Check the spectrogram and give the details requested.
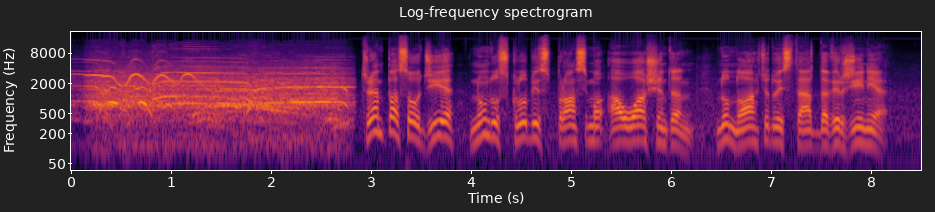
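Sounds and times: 
rising and falling whistle-like tones: 0.0 - 1.5
crowd cheering and shouting at a passing motorcade: 0.0 - 2.9
speech: 2.9 - 8.3.

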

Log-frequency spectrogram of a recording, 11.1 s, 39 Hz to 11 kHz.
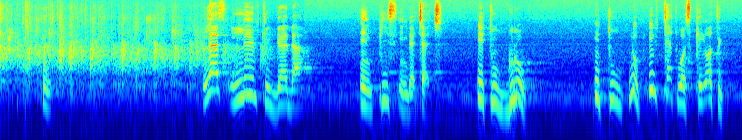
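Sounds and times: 
crowd clapping: 0.0 - 4.2
speech: 0.6 - 1.0, 3.0 - 4.7, 5.4 - 8.0, 8.9 - 11.1.

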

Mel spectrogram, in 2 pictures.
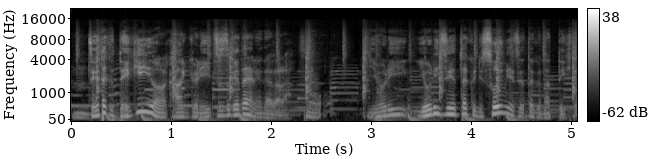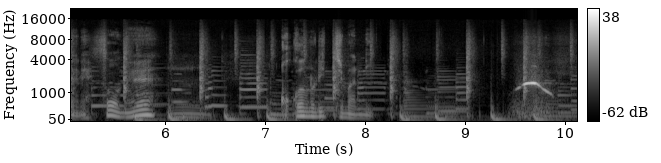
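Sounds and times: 
speech: 0.1 - 8.4
person whistling a gliding note: 9.4 - 10.0.

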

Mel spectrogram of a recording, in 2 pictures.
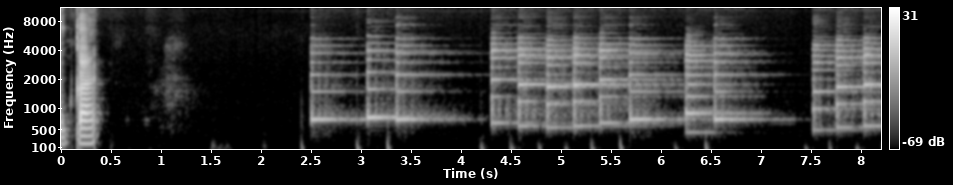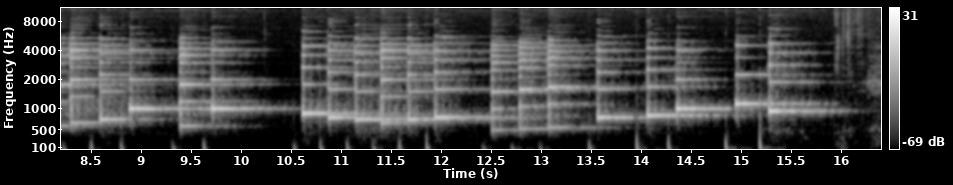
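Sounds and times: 
speech: 0.0 - 0.4
simple single-note melody on a smartphone piano app: 2.5 - 16.1.

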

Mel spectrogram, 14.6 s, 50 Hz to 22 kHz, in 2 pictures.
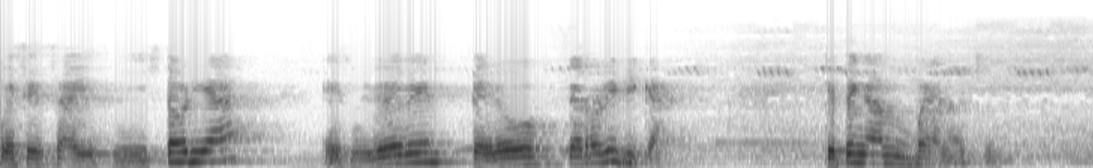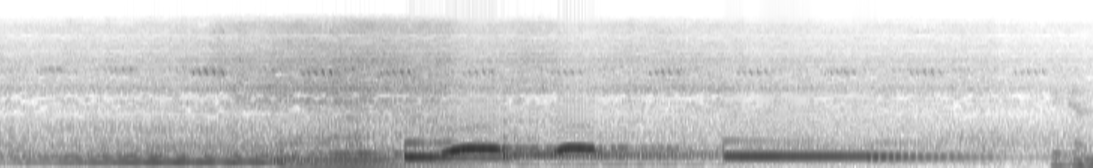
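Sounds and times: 
speech: 0.0 - 4.6, 5.5 - 6.8
faint cricket-like chirps: 3.6 - 14.5
pair of owls hooting: 4.8 - 14.3
steady eerie low drone: 4.8 - 14.5.

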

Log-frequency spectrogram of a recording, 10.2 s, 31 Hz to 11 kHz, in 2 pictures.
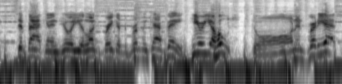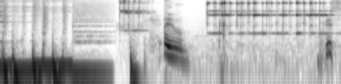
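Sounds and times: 
speech: 0.2 - 5.2, 7.6 - 8.0, 10.0 - 10.2
small bell ringing rapidly with a broken buzzing mechanism: 6.9 - 7.5, 8.2 - 10.2.

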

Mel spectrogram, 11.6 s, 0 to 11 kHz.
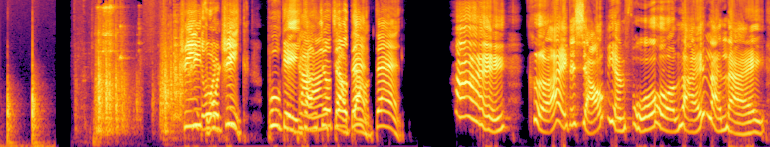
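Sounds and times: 
knocking on a door: 0.0 - 0.8
speech: 2.8 - 6.1, 7.1 - 11.5.

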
